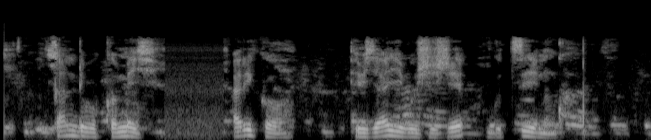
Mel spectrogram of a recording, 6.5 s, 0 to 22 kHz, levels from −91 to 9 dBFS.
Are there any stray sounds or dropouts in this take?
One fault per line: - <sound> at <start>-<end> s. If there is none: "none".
none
